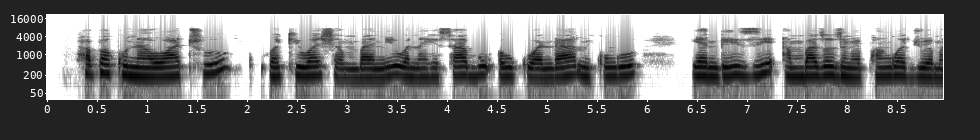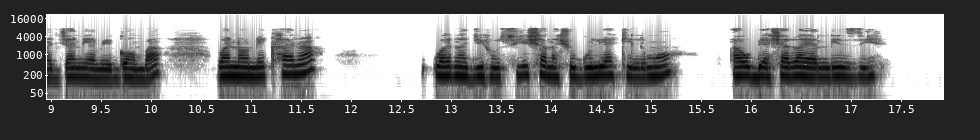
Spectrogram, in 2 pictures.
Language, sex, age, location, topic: Swahili, female, 18-24, Kisii, agriculture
